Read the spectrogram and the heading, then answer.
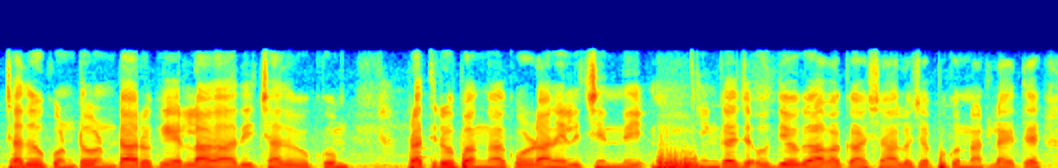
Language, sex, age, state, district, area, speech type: Telugu, female, 18-30, Telangana, Peddapalli, rural, spontaneous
